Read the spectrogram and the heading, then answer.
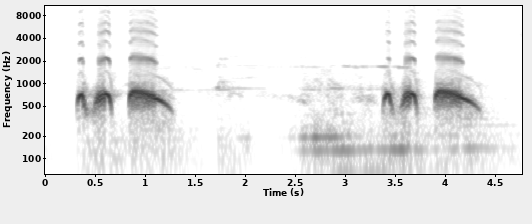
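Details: Decoy spotted dove luring wild doves during an afternoon session, 'pa roi' style: two quick coos and a long rolling descending coo, a faint low rumble in the gap, then the same three-part phrase again.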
